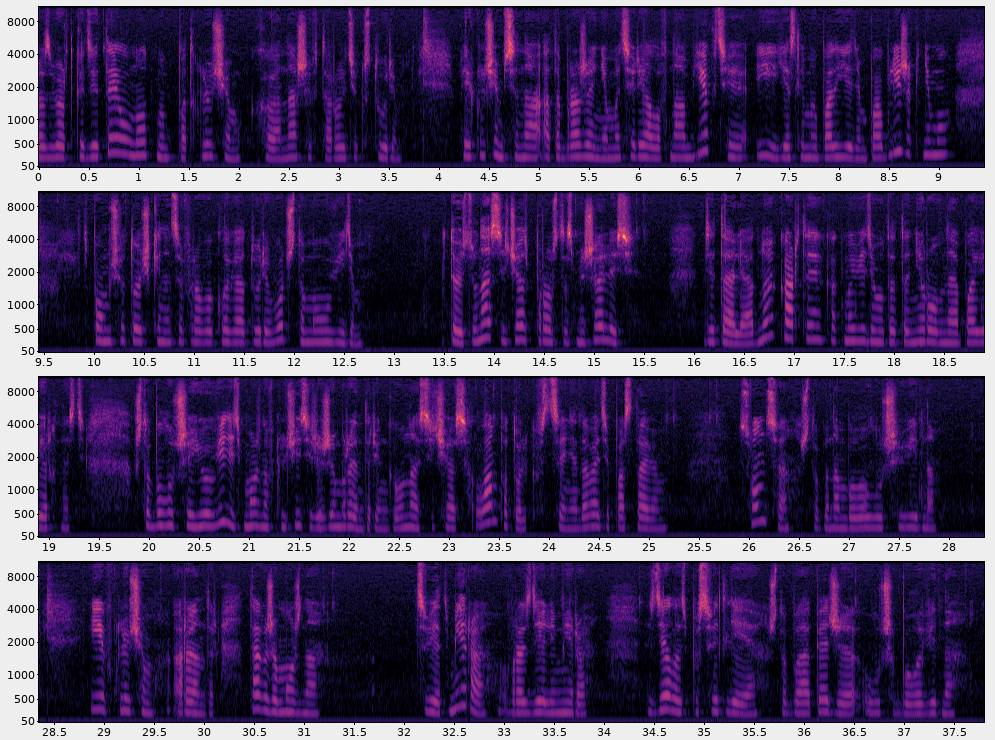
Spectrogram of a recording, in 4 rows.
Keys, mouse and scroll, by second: 0.7-3.3 drag, 4.0 z, 5.3-6.6 middle drag, 6.6-7.0 drag, 8.7 click, 8.7 KP_Decimal, 10.7 drag, 10.9 click, 11.1 click, 13.4 middle click, 14.8 middle click, 15.4-16.5 drag, 17.6 middle click, 18.2 middle click, 18.3-18.6 middle drag, 18.7 middle click, 19.7 middle click, 20.0 shift+z, 20.4-21.5 middle drag, 21.1 shift+z, 22.9 right click, 23.3 x, 24.3-24.6 drag, 24.3-24.6 right drag, 24.4 shift+a, 24.8 click, 24.8 right click, 26.0 r, 26.9-27.6 middle drag, 27.9 middle click, 28.4 shift+z, 33.0-35.4 drag, 37.4-37.8 middle drag.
